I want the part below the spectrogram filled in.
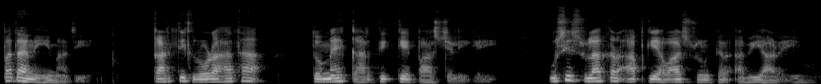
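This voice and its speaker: A man voicing a gentle, dutiful young daughter-in-law in a spoken story, talking politely and earnestly. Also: medium pitch, unhurried, close to an everyday voice.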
